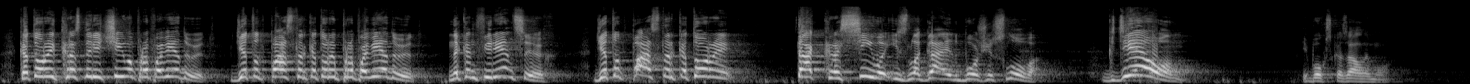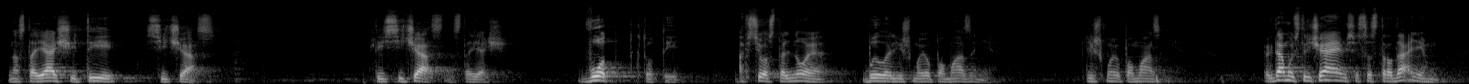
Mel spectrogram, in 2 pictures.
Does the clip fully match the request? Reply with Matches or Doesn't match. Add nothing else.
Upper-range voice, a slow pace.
Matches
